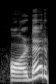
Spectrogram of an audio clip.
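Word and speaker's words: order: ऑर्डर में आर भी थोड़ा साइलेंट होता है, हम ऑर्डर प्रोनाउंस करते हैं, ऑर्डर नहीं बोलते।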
